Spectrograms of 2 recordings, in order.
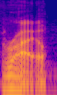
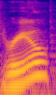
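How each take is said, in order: First: It is said the local Wisconsin way. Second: It is said the common worldwide way. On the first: This is how the name is said in Wisconsin. "In Wisconsin, it's Rio" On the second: This is how most of the world says it. "in the entire world is Rio"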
